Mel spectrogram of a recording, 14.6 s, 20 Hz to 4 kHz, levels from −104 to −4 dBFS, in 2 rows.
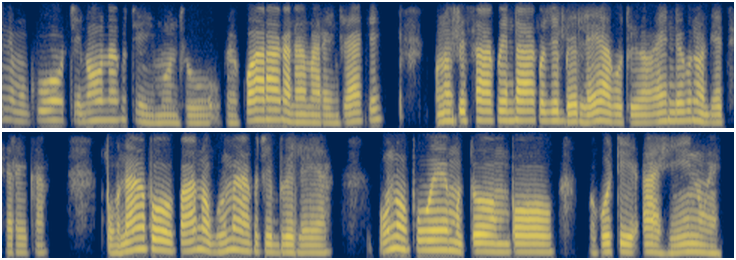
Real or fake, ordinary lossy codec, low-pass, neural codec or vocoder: real; Opus, 24 kbps; 3.6 kHz; none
